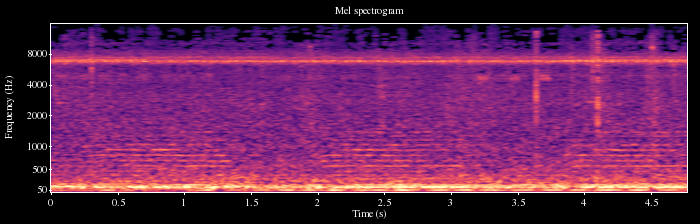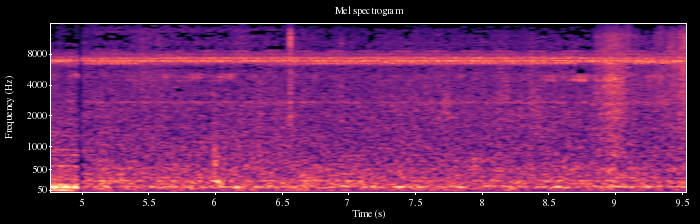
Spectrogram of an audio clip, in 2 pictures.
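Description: Insects chirring steadily in a high, unbroken drone. Under it a low hum fills the first half and stops abruptly about halfway through.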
